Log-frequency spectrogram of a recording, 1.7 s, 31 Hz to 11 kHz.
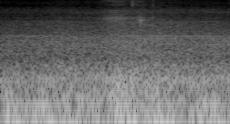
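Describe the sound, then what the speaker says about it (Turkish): Heavy wind buffeting a microphone while riding a motorcycle at about 50 km/h, a loud continuous low roar with gusty swells; no speech. "Bu arada acayip rüzgar var ha."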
